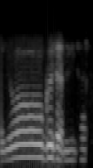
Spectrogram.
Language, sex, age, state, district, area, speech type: Bodo, female, 60+, Assam, Kokrajhar, urban, conversation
